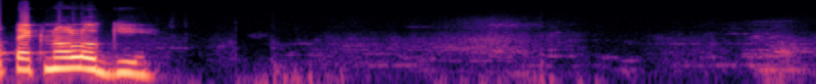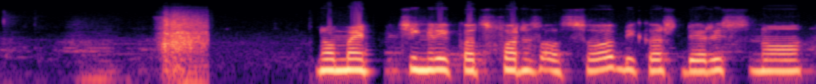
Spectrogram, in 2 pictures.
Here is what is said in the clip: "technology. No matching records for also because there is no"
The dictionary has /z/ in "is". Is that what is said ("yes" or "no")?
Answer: no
